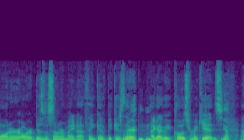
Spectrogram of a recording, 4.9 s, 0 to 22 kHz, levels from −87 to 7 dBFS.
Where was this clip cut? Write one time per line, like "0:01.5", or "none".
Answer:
0:02.7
